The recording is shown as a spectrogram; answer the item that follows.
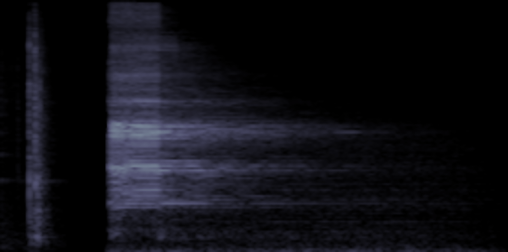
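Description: A sudden loud ringing tone with several pitches at once, fading away over about three seconds, with a brief short sound just before it.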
